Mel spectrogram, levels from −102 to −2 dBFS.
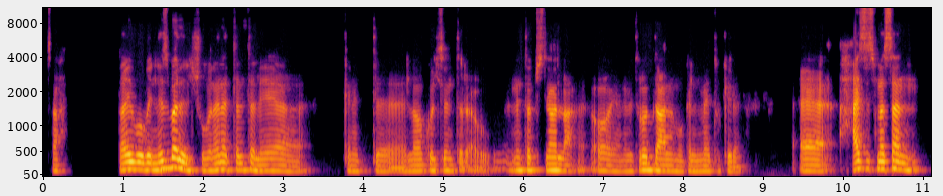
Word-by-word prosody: صح. 115 -1 -9 0.6
طيب 145 +3 +6
وبالنسبة 145 +6 +5
للشُغلانة 130 -2 +2
التالتة 135 -1 -2
اللي 115 -2 0
هي 115 -2 -3 0.6
كانت 110 0 -9
اللي 105 +1 -5
هو 115 0 -3
call 120 - -1
center 120 0 -5
أو 140 -3 -10 0.3
إن 125 - -6
أنت 125 +1 0
بتشتغل 125 -1 +2
ع 110 +2 -4 0.3
آه، 120 -1 -2
يعني 105 0 -8
بترُد 125 +4 +1
على 115 -1 +4
المكالمات 105 0 -5
وكده، 100 -3 -7 0.7
آآ 115 -1 -1
حاسِس 150 +1 +1
مثلًا 145 -3 +4
120 Hz, 140 wpm, -22 LUFS, 110-135 Hz, 0.7 s, طيب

